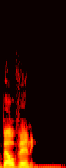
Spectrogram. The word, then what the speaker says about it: Balvenie: Is this one pronounced with a W or a V? I can't remember. I've heard it both ways, and I'm not just saying that because it's a reference to one of my favorite shows of all time. If you get it. What up? But it is a V, so Balvenie.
